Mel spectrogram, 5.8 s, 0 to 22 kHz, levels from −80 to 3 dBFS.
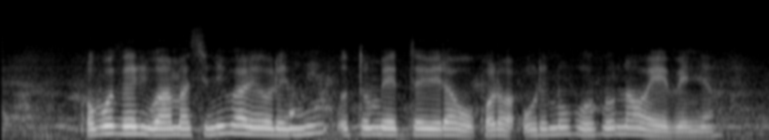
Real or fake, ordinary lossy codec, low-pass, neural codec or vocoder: fake; none; 19.8 kHz; autoencoder, 48 kHz, 32 numbers a frame, DAC-VAE, trained on Japanese speech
